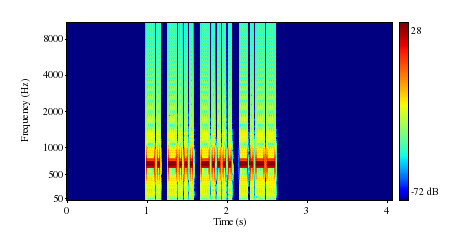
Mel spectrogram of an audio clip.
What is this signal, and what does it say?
Morse code, heard as a keyed tone, about 36 wpm, 700 Hz. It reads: NB6Y
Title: USA Call Signs - 4 Characters - 35wpm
